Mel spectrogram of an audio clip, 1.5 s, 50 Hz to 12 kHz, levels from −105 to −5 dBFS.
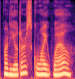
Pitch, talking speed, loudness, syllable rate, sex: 205 Hz, 200 wpm, -14 LUFS, 5.9 syllables/s, female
